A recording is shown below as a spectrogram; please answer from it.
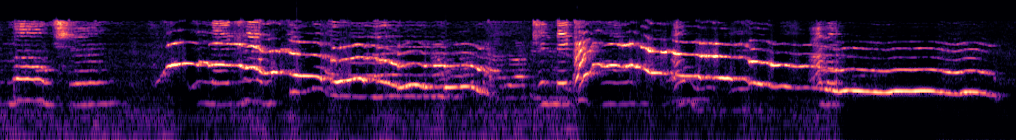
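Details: A Siberian Husky sings along to the song Fight Song, giving long, drawn-out howls that rise sharply and then slide slowly downward in two main phrases, over loud background music with a female singer.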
